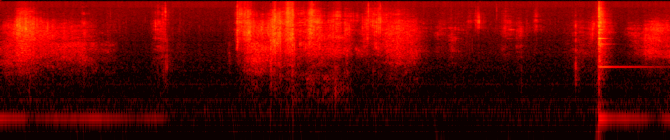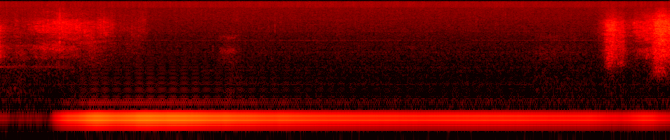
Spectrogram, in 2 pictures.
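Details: Simulated ASMR full-body checkup by a male nurse role-play: steady low pure tones after quiet rustling, played ear to ear in a hearing check with eyes closed; acted audiometry test, not a real test.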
